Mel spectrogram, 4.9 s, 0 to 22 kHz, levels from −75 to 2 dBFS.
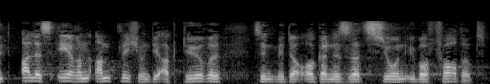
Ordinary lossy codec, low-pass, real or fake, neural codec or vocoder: none; none; real; none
